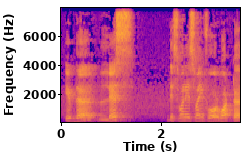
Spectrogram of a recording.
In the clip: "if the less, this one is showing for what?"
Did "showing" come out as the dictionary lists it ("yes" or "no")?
no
